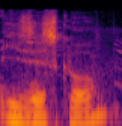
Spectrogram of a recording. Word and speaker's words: ISESCO: alors lesz-y alors l'ISESCO si vous considz ça isesco euh comme ça se prononce hein i euh is e donc si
